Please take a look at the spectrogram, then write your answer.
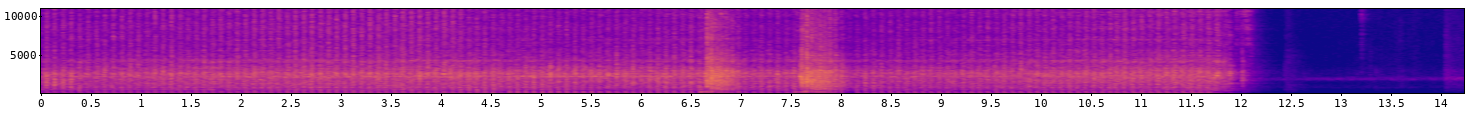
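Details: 2009 Husaberg FE 450 single-cylinder: slow, even thump at a calm idle after repeated idle-speed adjustment, sounding quieter and freer than before, no stumbling, then switched off; idling properly.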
